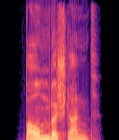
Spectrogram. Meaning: tree population
- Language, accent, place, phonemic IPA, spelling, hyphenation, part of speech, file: German, Germany, Berlin, /ˈbaʊ̯mbəˌʃtant/, Baumbestand, Baum‧be‧stand, noun, De-Baumbestand.ogg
